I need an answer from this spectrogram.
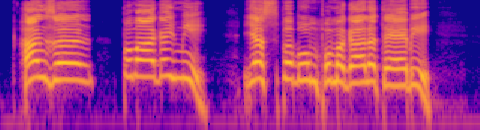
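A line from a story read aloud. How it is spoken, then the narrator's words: Calling out. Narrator (Slovenian): mu je zaklicala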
